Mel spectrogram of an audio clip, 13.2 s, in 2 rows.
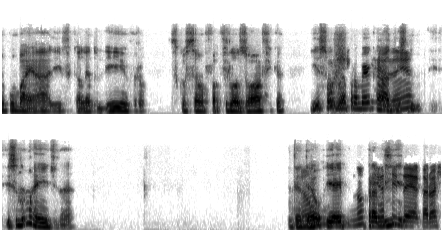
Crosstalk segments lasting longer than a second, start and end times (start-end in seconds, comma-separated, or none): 4.9-6.2, 11.0-12.7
